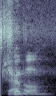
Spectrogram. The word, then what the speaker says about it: Treble: Treble? Yes, Treble. – Treble. – Like dribble with a T, yes.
